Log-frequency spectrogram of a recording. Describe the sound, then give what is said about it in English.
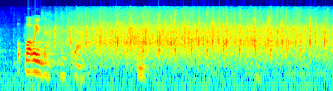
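Audience clapping after a brief voice speaks, the applause then rising into a steady, even patter of many hands that continues to the end. “I will say it's even weird to kind of clap, right?”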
